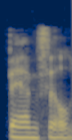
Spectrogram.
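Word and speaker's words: Bampfylde: m PF y lde I think you pronounced it bamfield or something like that it's a really good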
